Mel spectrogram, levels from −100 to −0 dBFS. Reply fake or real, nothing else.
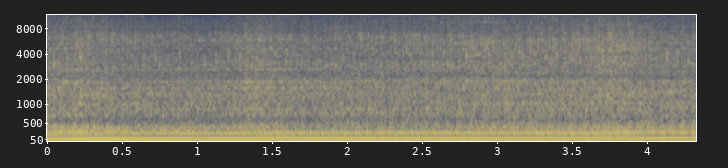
real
